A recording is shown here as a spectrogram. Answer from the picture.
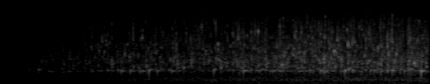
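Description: Near silence: faint outdoor background noise with a light crackle fades in from about a second in and grows slowly louder.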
